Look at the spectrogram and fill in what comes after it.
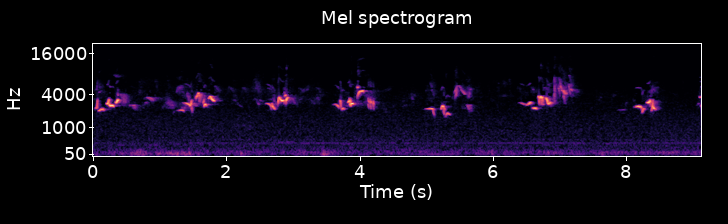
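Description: A songbird singing: short warbling phrases, about eight of them, each under a second and coming roughly once a second.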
